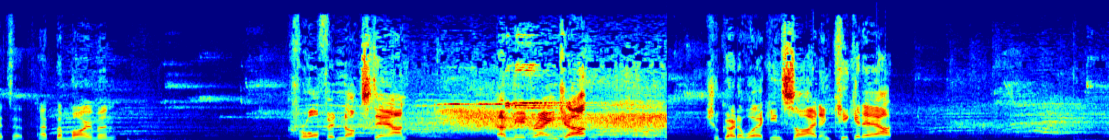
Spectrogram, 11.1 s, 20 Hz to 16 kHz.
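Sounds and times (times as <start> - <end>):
basketball game in gym: 0.0 - 11.0.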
